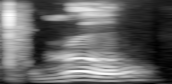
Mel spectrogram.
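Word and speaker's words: ρ: los trabajos prácticos Entonces ese coeficiente de proporcionalidad que se pronuncia ro es la resistividad eléctrica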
